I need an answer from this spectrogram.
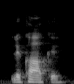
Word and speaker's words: Lukaku: know how it's can you say that again lukaku okay i just want to make sure i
